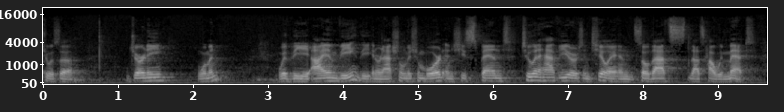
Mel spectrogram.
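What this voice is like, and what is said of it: Chilean Spanish accent in English. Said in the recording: “If you can hear the accent in my speaking, that's because I was born and raised in Chile.”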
